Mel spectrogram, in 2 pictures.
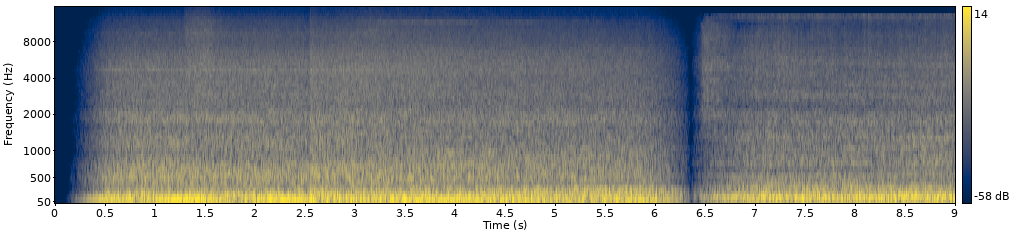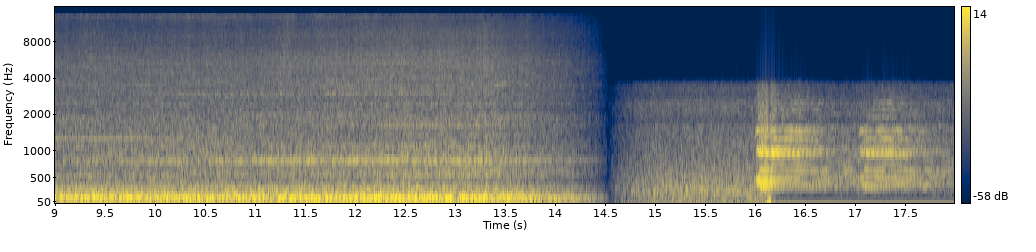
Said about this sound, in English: You've been listening to railroad clatter and a warning horn from trains recorded along the New River in Montgomery County, Virginia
